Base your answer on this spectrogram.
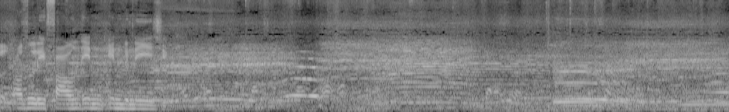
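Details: Ongole cattle from Indonesia, drawn-out lowing moos with rich harmonic bands, several overlapping, over steady background music throughout.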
